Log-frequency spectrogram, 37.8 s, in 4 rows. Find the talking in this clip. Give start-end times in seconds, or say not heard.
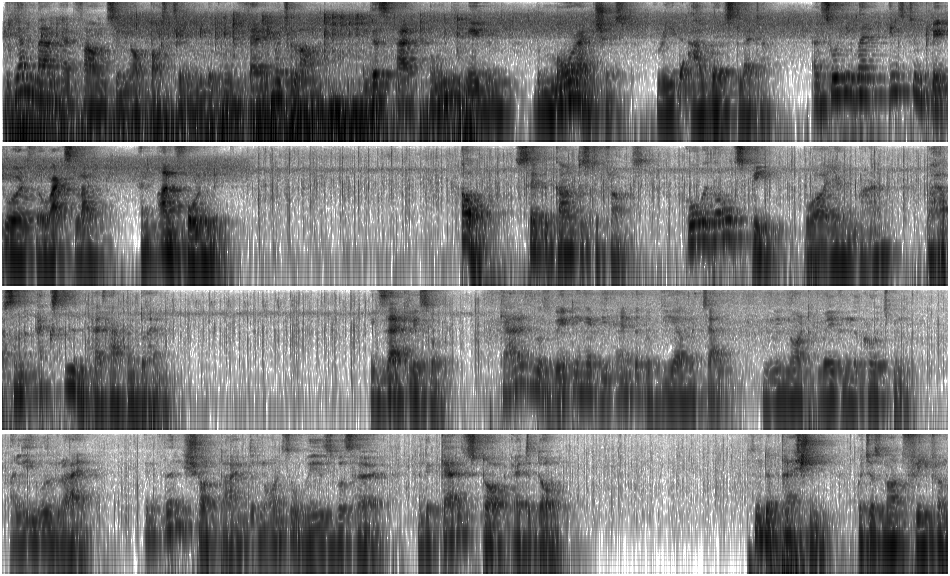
0.0-11.8, 14.1-20.6, 22.6-34.0, 35.8-37.7.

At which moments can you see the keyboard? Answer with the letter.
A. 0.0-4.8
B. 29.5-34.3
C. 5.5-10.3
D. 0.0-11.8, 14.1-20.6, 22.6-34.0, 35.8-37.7
A.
